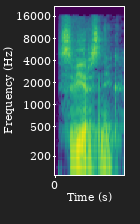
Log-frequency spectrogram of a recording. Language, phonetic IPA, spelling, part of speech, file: Russian, [ˈsvʲersnʲɪk], сверстник, noun, Ru-сверстник.ogg
- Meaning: 1. contemporary 2. coeval 3. age-mate (one who is the same age as another)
